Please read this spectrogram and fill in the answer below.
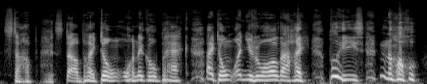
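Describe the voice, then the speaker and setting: A man's voice: high voice, expressive, normal speed, no echo, studio quality, pitched above the performer's own voice. A man doing a frantic tormented young man. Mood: pleading. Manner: pleading, near sobbing.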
